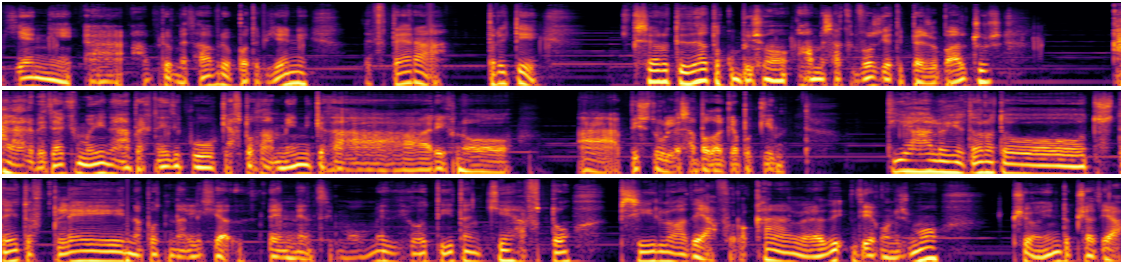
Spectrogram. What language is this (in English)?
Greek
